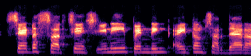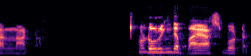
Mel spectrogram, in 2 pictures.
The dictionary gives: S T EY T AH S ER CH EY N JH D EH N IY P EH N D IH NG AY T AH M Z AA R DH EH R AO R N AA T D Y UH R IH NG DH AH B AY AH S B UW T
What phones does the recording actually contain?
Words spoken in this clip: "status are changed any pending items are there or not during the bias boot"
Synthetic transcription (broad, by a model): S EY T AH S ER CH EY N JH EH N IY P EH N D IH NG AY T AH M S AA R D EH R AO R N AA T D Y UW R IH NG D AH B AY AH S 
